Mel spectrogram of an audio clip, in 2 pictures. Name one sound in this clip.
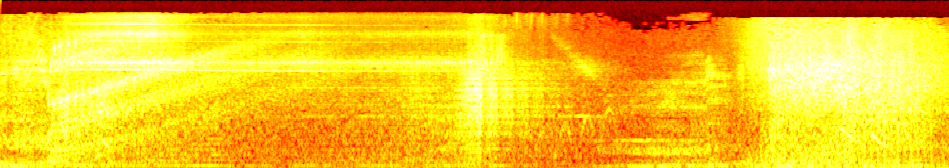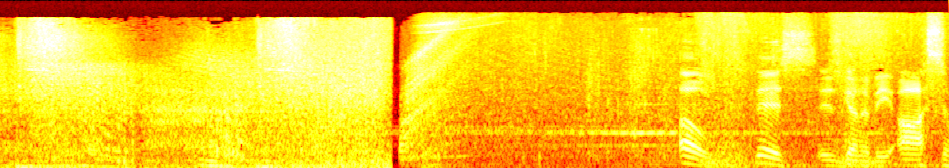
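Electric energy crackles and hums.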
